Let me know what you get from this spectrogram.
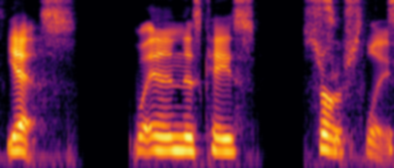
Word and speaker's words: SRSLY: So, and when we say it's called Seriously, it's spelled S-R-S-L-Y. – Yes. – So, Seriously.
